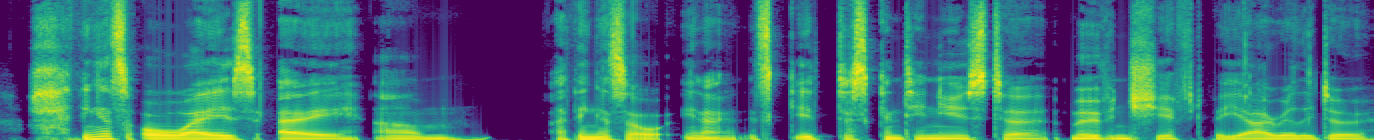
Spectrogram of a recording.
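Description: A man with an Australian accent at a fairly low pitch, fairly even intonation and a moderate pace, dry and close with no echo, on a very clean recording with a silent background. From Australia, Sydney. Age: 30s. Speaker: transformational coach. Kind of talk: casual chat.

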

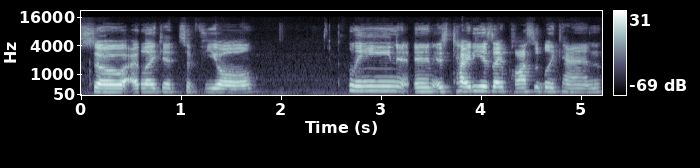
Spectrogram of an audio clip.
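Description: In a very clean recording with a silent background, a woman speaks at a medium pitch with ordinary pitch variation, in an ordinary speaking voice. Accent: American. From South Florida (Fort Lauderdale). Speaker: singer in a band. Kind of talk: interview.

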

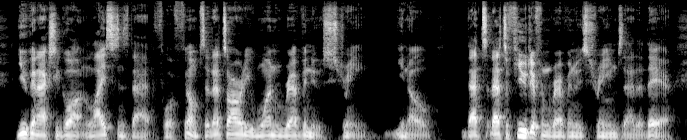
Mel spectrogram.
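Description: A man with an American accent talks at a very fast pace in a very deep, low pitch with vocal fry and ordinary pitch variation. The recording is very clean, with a silent background. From Boston (Roxbury). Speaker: music composer and producer. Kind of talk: interview. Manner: casual, animated.

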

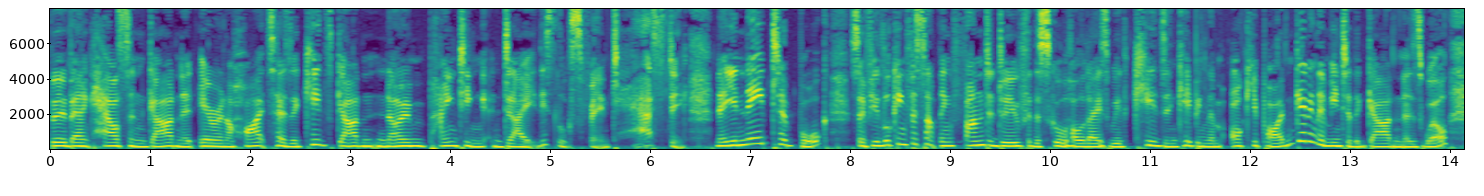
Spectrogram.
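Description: An unremarkable speaking voice with lively intonation, very even loudness and hardly any pauses. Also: woman, medium pitch for a woman. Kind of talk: radio dj patter. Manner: upbeat, cheerful, bantering; quick, friendly, teasing co-host.

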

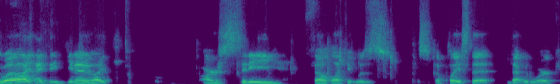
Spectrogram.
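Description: A man at medium pitch with an American accent, lively intonation, a very slow pace and long, frequent pauses. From north Georgia, US. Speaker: sports team co-owner, former journalist. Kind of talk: interview.

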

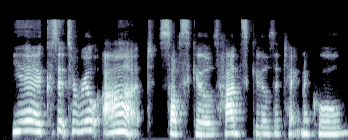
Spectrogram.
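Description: Her pace is fairly slow, with ordinary pitch variation. The woman's voice is somewhat breathy. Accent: New Zealand. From New Zealand, country town. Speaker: HR consultant. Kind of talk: interview.

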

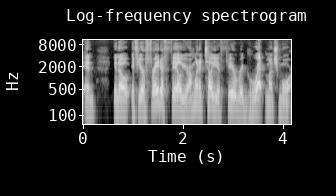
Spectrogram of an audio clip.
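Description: This man's dark, mellow tone sits at a fairly high pitch, with lively intonation and a moderate pace. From immigrant to the US, non-English-speaking country. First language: not English. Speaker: real estate investor and coach. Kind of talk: interview. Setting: video call. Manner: animated.

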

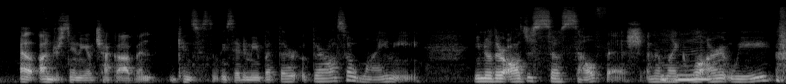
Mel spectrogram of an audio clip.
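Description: A man with a plain, everyday voice and an American accent speaks at medium pitch with ordinary pitch variation. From South Jersey, US (Atlantic City). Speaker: theater performer. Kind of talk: casual interview.

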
